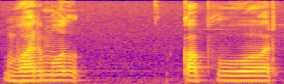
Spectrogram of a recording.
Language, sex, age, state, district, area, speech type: Kashmiri, male, 30-45, Jammu and Kashmir, Kupwara, rural, spontaneous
